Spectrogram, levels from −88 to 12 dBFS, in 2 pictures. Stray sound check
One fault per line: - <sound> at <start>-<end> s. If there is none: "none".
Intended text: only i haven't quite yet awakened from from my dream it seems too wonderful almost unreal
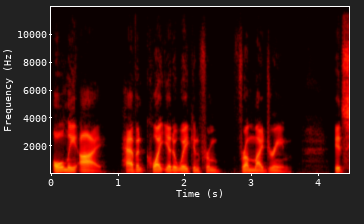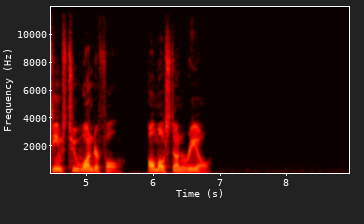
none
